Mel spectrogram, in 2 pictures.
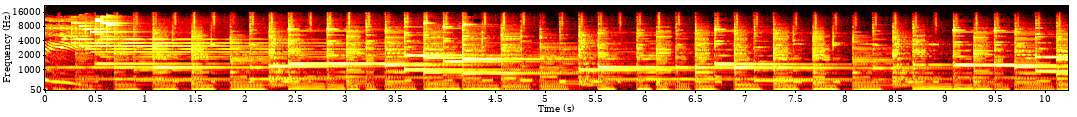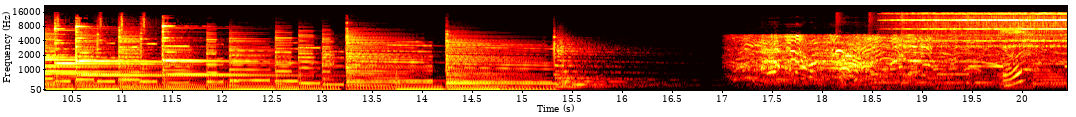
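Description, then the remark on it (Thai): A bright, tinkling school bell chime plays a rapid repeating melody for about fifteen seconds, loud, signalling that it is time to go to class, then cuts off and gives way to a busy murmur of background noise. “เสียงออดดังแล้วต้องไปเข้าเรียนแล้วล่ะค่ะ”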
